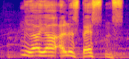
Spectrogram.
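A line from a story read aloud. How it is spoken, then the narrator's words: Stammering. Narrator (German): stammelte er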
